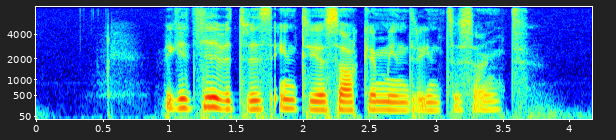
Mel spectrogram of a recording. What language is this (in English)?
Swedish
